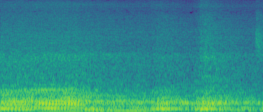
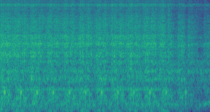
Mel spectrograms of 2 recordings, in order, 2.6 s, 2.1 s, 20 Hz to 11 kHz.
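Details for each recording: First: 1989 Yamaha Moto4 200cc quad after new timing chain, refitted with old carburetor and old throttle cable: steady thump, revs rise cleanly with throttle and settle back evenly, no misses or knocks; runs fine. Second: 1989 Yamaha Moto4 200cc quad, no-start with good spark: fast, light, even cranking that never catches; compression gauge shows only 50 psi (needs 100-120), traced to broken timing chain tensioner and worn timing chain.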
